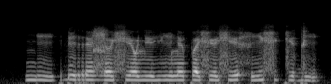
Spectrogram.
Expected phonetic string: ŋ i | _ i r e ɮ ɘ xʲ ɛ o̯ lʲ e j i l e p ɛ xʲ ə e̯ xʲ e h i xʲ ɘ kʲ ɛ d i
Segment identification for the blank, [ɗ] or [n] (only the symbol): ɗ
